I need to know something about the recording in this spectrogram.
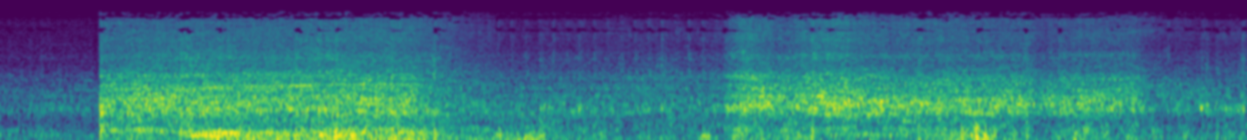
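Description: A diesel engine revs up and roars louder.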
